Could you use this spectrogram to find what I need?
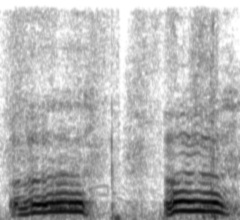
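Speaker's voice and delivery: loud, high "ugh" of exasperation; two sharp bursts of real annoyance; frustrated groan. Real, not acted. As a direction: groan loudly, freaked out by fumbling. Frustrated handling items one-handed.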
